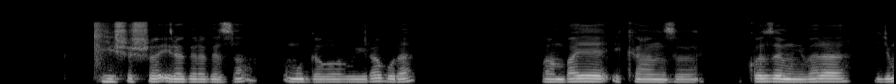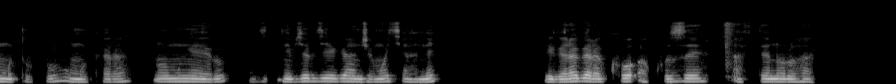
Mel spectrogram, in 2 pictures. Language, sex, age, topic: Kinyarwanda, male, 18-24, government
